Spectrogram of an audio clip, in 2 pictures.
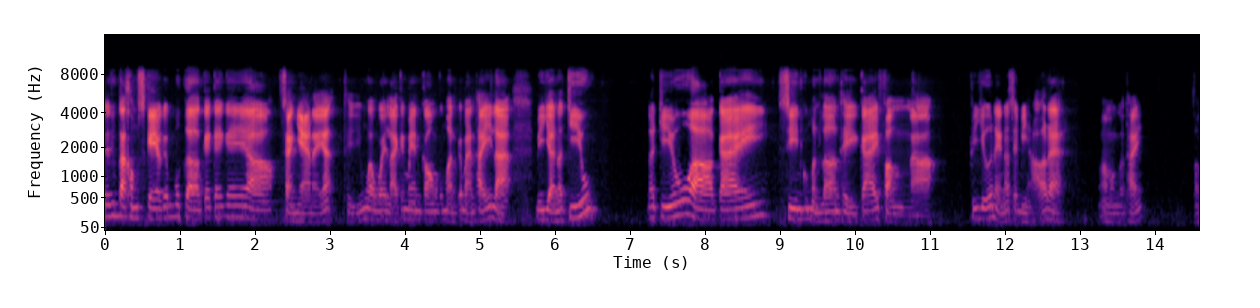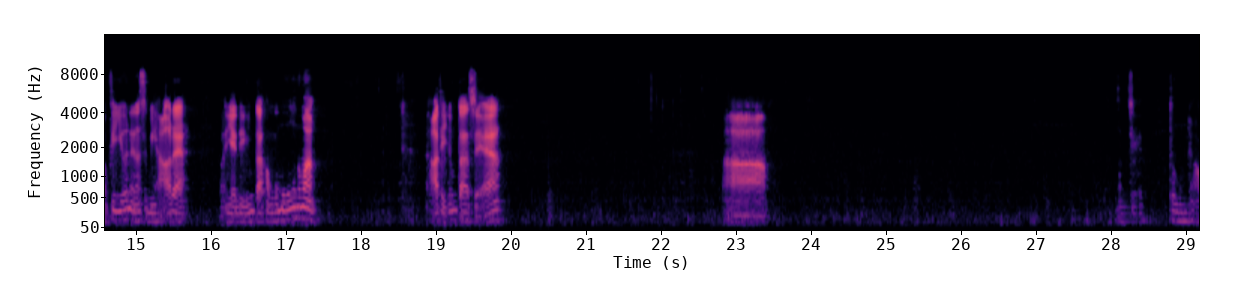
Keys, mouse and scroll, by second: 3.1 click, 4.5 middle click, 5.4 scroll, 9.8 scroll, 12.5 click, 13.1-13.9 scroll, 13.9 scroll, 15.6 click, 16.9 click, 18.1 scroll, 18.9 middle click, 19.3 click, 20.7 click, 22.4 middle click, 22.7 middle click, 26.2-27.4 scroll.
